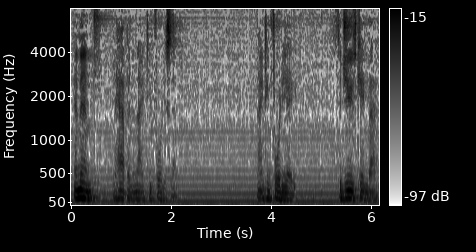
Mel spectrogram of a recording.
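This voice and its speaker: Speaking over music, an older man with a fairly low, gravelly voice keeps a level tone and moderate pace. He rambles through a personal story about a faith conversation, a casual testimony peppered with ums and restarts.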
